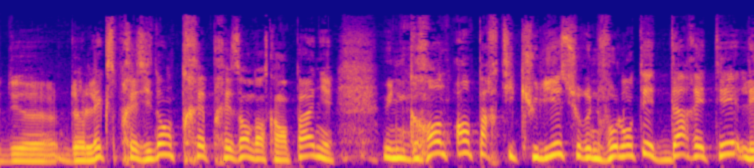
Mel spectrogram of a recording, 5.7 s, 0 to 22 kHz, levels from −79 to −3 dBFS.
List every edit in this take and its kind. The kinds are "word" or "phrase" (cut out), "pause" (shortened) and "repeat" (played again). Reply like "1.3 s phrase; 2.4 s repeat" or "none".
2.0 s word; 2.8 s word; 3.4 s word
